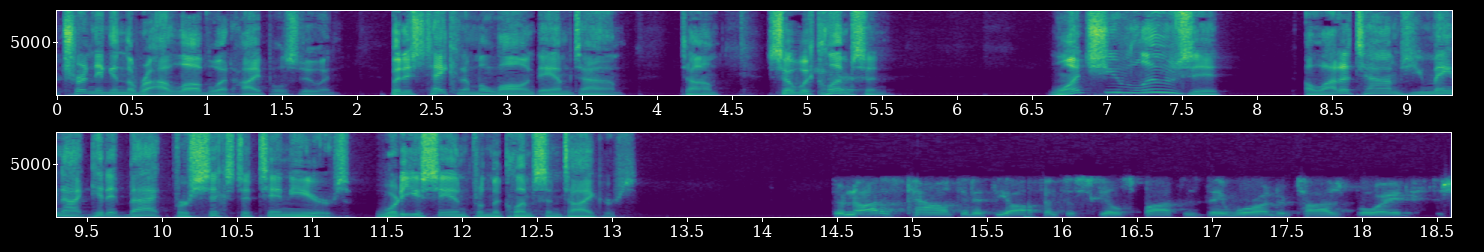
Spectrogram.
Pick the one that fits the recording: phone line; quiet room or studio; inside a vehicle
phone line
